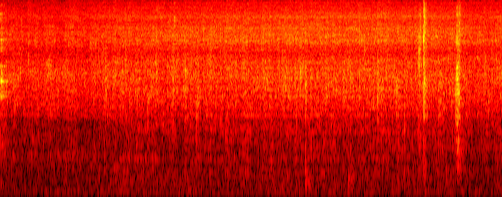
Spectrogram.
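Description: Chicken liver and masala stirred in a frying pan, a steady soft sizzle with occasional scraping clicks of the spoon near the end, faint and continuous.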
